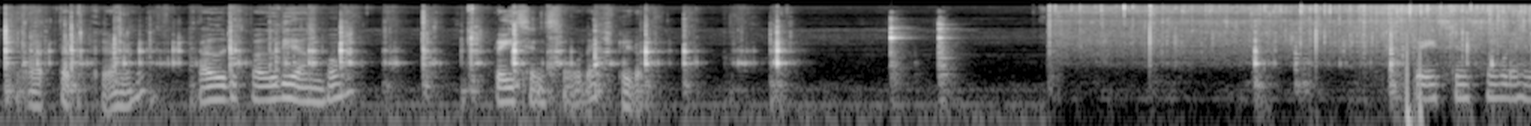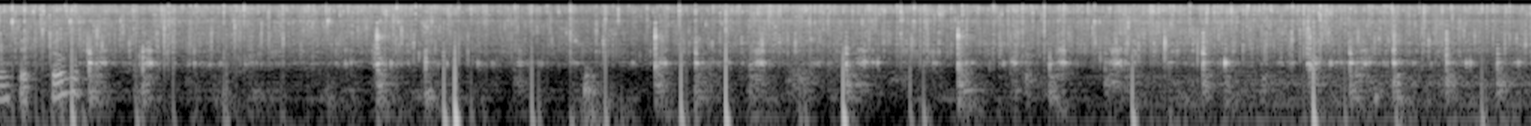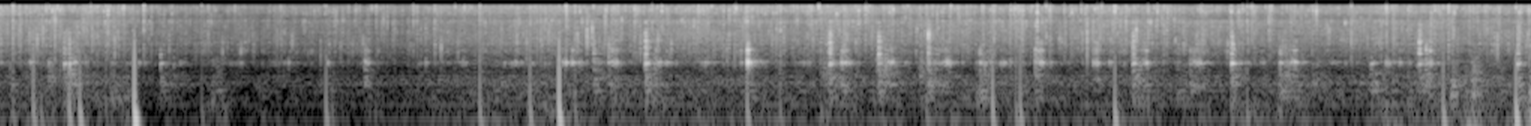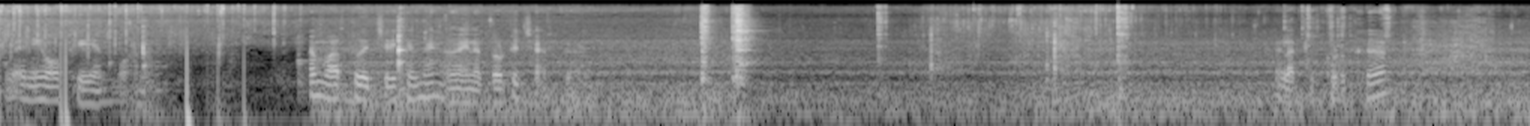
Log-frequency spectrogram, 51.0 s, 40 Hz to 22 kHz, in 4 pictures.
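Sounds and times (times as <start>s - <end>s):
wooden spatula scraping a pan: 0.0s - 6.6s, 10.4s - 40.9s, 46.0s - 47.6s, 49.3s - 51.0s
nuts frying in a pan: 0.0s - 6.7s, 8.7s - 43.5s, 45.6s - 49.9s.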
